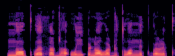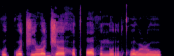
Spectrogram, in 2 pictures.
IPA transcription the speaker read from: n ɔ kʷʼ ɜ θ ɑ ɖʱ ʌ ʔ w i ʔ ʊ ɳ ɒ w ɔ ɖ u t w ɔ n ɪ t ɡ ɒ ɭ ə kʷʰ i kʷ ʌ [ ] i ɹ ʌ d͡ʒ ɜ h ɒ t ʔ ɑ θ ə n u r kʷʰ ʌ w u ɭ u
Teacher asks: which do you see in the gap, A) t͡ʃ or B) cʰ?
A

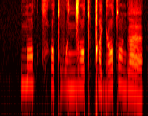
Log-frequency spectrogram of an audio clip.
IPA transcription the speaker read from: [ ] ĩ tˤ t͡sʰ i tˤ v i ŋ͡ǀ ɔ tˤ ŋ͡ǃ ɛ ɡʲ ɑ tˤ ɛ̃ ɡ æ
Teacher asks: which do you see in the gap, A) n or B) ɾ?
A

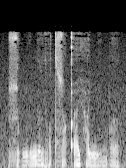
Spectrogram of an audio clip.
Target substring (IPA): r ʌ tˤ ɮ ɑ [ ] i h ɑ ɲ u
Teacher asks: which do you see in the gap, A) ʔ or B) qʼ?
B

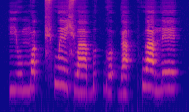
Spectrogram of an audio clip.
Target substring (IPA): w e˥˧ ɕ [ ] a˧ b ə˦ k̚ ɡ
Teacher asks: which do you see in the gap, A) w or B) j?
A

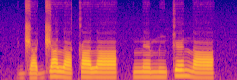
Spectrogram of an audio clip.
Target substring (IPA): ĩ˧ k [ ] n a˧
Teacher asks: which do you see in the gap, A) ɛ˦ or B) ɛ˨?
A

